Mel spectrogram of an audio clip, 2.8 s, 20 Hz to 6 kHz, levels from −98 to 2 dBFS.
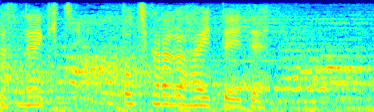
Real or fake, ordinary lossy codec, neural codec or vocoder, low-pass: real; none; none; 5.4 kHz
